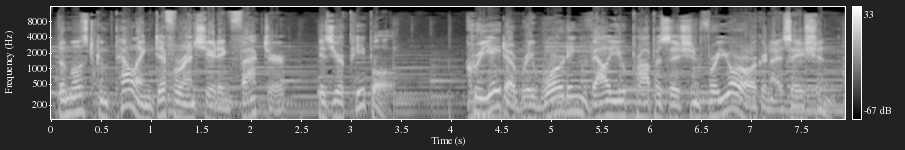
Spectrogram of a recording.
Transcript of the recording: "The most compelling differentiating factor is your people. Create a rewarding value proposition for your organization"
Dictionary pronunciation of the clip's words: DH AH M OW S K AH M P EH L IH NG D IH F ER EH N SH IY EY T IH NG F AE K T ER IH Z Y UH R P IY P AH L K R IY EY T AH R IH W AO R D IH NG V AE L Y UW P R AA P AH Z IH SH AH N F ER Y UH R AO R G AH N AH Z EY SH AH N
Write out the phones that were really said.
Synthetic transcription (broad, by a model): DH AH M OW S K AH M P EH L IH NG D IH F ER EH N SH IY EY T IH NG F AE K T ER IH Z Y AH R P IY P AH L K R IY EY T AH R IH W AO R D IH NG V AE L Y UW P R AA P AH Z IH SH AH N F ER Y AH R AO R G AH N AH Z EY SH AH N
